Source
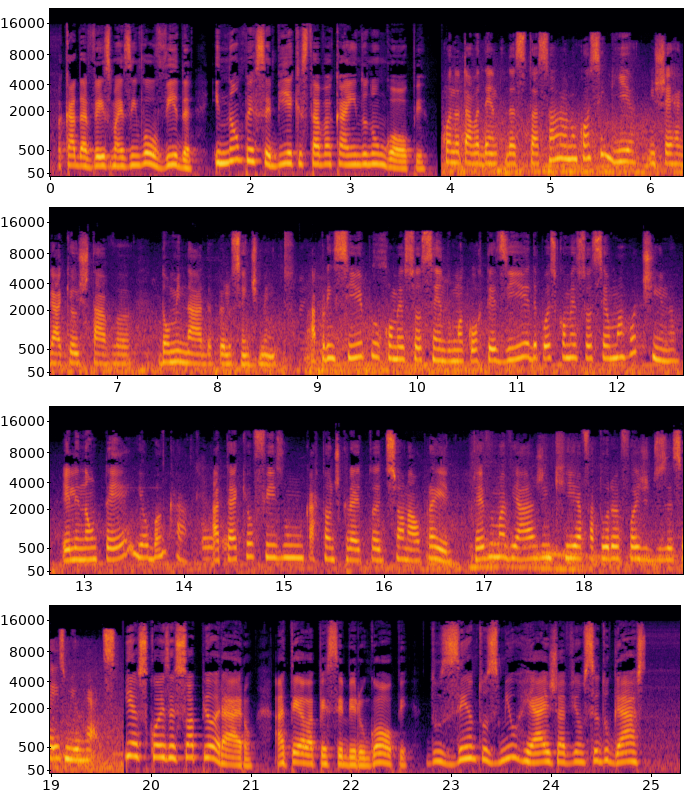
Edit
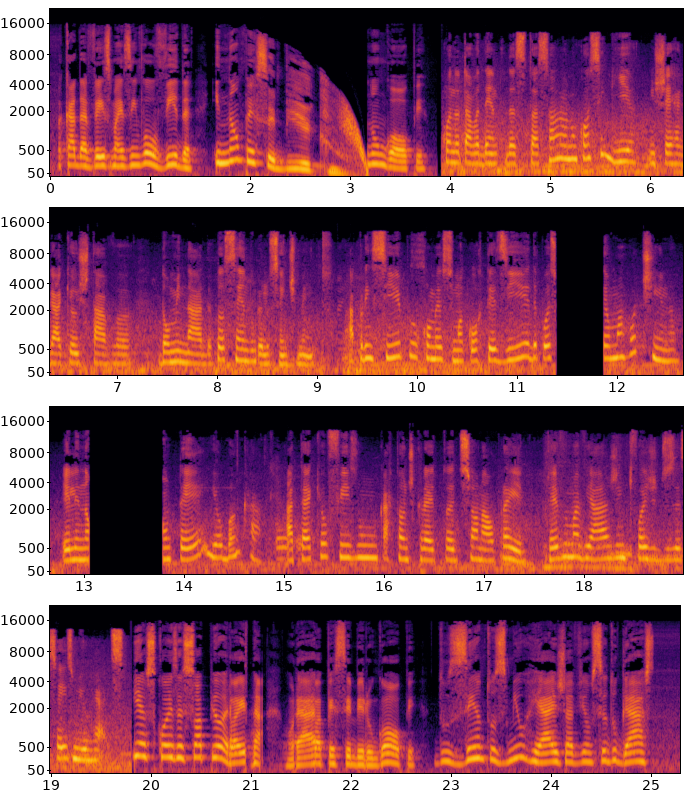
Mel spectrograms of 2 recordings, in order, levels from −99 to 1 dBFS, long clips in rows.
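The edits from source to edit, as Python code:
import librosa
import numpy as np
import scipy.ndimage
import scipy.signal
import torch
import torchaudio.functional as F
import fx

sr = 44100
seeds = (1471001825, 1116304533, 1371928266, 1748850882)

y = fx.edit(x, sr, fx.tape_stop(start_s=1.92, length_s=1.26),
    fx.move(start_s=9.98, length_s=0.38, to_s=8.01),
    fx.silence(start_s=11.39, length_s=0.48),
    fx.insert_silence(at_s=13.05, length_s=0.74),
    fx.cut(start_s=17.74, length_s=0.66),
    fx.reverse_span(start_s=20.72, length_s=0.84), tone=tone)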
